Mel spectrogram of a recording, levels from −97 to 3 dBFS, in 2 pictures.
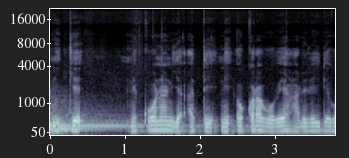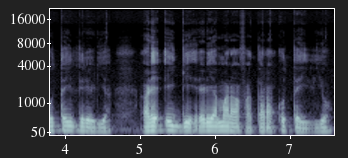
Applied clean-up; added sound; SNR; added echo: none; Drum; 12 dB; none.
